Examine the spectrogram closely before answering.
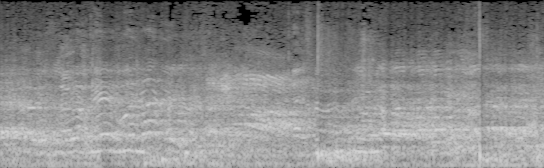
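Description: Young men call out and shout to each other in an echoing indoor hall.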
